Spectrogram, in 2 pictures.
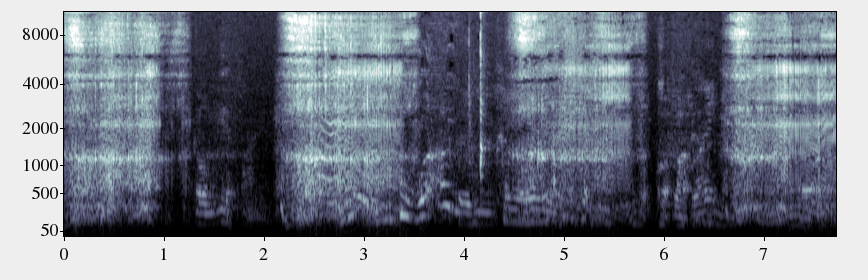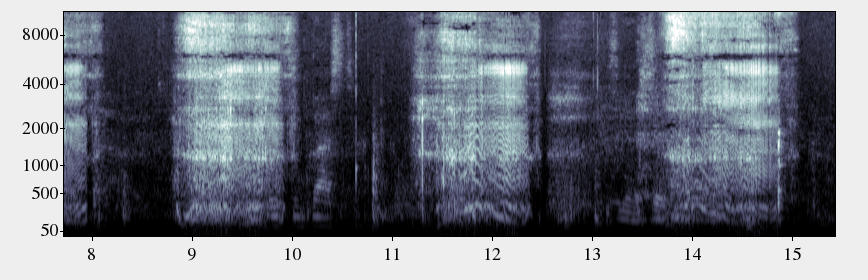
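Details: A sleeping panda snoring loudly: rhythmic rattling snores on each breath, about one every two to three seconds, separated by quiet pauses.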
